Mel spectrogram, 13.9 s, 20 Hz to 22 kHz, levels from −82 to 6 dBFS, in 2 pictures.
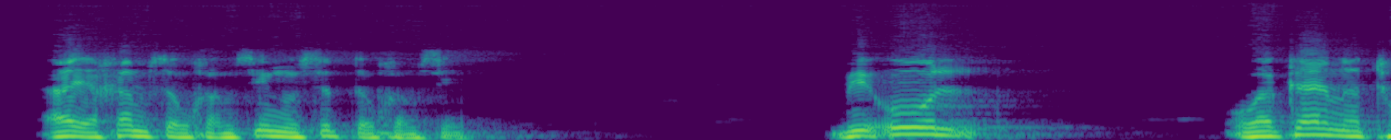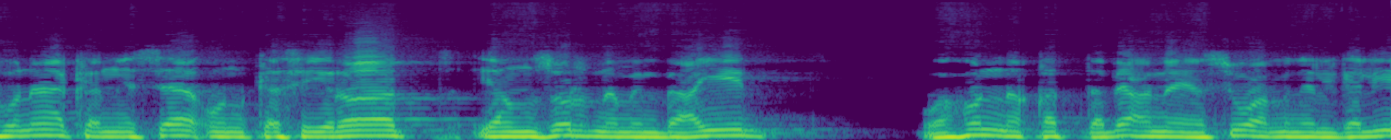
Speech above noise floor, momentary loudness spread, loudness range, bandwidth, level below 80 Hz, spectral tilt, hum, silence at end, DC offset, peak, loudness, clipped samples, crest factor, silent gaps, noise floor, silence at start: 62 dB; 8 LU; 8 LU; 5.2 kHz; -50 dBFS; -9 dB/octave; none; 0 s; under 0.1%; 0 dBFS; -13 LUFS; under 0.1%; 12 dB; none; -73 dBFS; 0.2 s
